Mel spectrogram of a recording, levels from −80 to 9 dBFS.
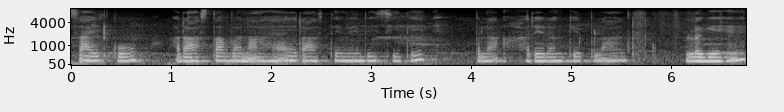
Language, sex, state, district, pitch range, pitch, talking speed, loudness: Hindi, female, Punjab, Fazilka, 165-180 Hz, 170 Hz, 140 wpm, -18 LUFS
